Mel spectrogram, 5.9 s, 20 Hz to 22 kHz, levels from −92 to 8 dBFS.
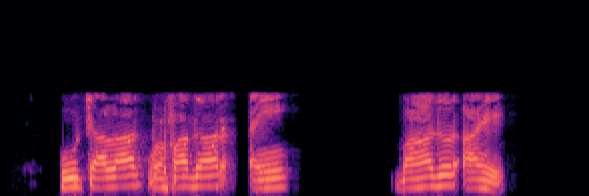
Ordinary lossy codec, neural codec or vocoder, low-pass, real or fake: AAC, 24 kbps; none; 3.6 kHz; real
